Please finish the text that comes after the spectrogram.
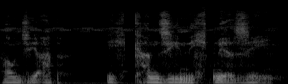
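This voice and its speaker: A man playing an irascible, domineering American businessman in a German audio drama, gruff, imperious and contemptuous. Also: a bass voice, steady tone, a little slow, fairly bright tone, exaggerated voice. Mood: angry.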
